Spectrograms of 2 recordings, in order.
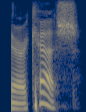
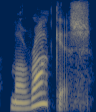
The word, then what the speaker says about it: Marrakech: would put it at the end or beginning marrakech but you'll also hear more correctly maracas 19.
